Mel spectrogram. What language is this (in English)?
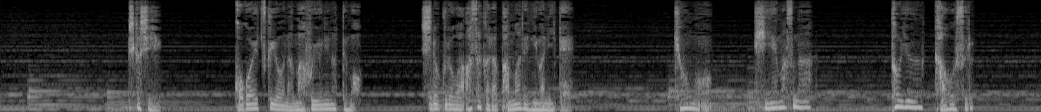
Japanese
